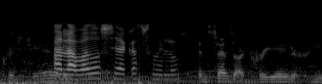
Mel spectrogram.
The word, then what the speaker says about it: Cthulhu: There lay great Cthulhu and his hordes, hidden in green slimy vaults,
